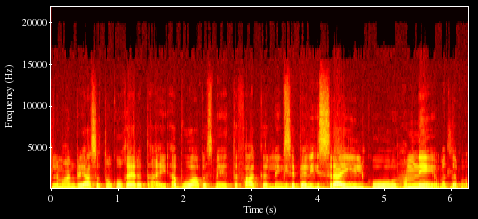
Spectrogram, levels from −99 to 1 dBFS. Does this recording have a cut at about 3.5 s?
yes; 1 cut; at 3.5 s

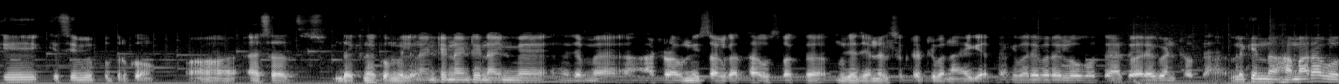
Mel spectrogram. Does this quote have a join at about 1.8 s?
no; 3 cuts; at 4.3 s, 10.2 s, 12.2 s

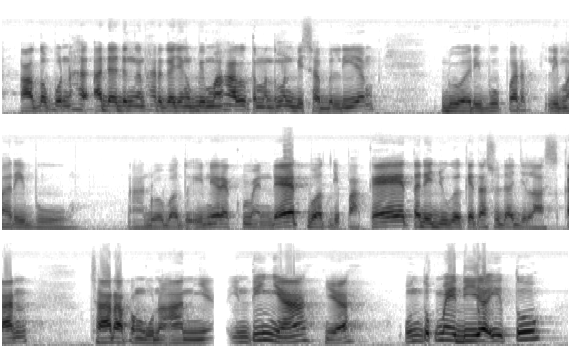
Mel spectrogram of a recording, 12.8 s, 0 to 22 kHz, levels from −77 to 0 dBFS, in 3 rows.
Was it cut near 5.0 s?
no; 1 cut; at 10.2 s

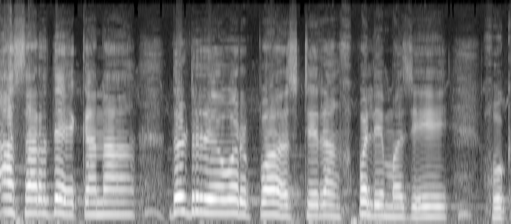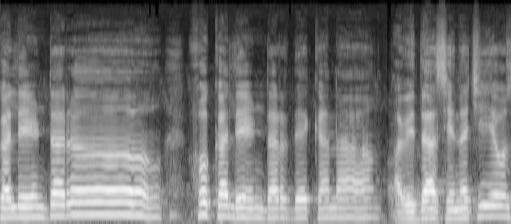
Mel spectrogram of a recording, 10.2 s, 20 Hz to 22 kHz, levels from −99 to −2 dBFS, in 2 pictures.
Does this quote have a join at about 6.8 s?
no; 1 cut; at 8.9 s

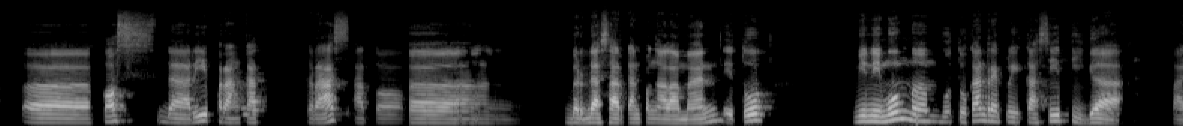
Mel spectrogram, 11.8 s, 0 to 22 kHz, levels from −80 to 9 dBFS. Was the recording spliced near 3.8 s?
yes; 1 cut; at 3.8 s

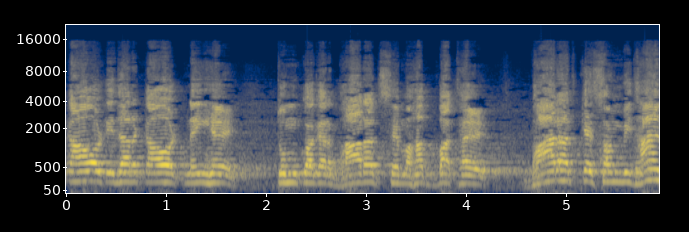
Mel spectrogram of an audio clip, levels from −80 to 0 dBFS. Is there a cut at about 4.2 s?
no; 0 cuts

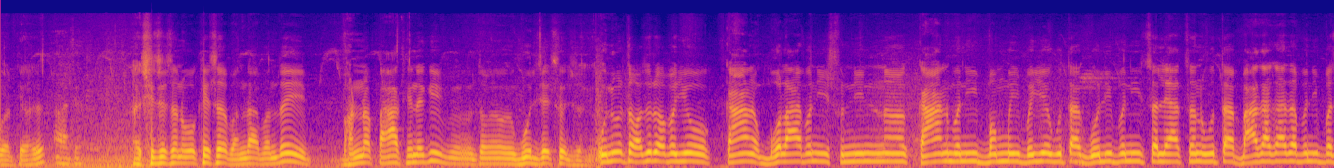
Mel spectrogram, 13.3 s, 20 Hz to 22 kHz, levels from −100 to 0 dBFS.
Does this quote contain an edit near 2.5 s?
no; 1 cut; at 5.8 s

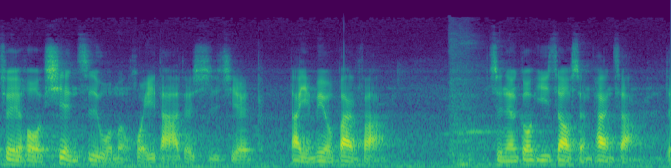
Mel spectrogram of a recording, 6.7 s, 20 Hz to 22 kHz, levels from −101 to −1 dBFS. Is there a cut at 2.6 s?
yes; 1 cut; at 2.6 s

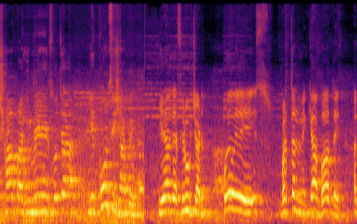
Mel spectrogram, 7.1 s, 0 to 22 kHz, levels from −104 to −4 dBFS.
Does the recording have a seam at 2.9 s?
yes; 1 cut; at 2.9 s

